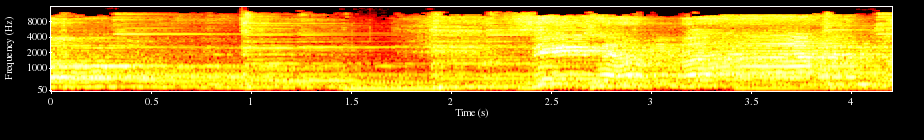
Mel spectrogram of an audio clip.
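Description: Live acoustic song: strummed acoustic guitar under a slow sung vocal line, with held notes and a voice that bends in pitch.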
